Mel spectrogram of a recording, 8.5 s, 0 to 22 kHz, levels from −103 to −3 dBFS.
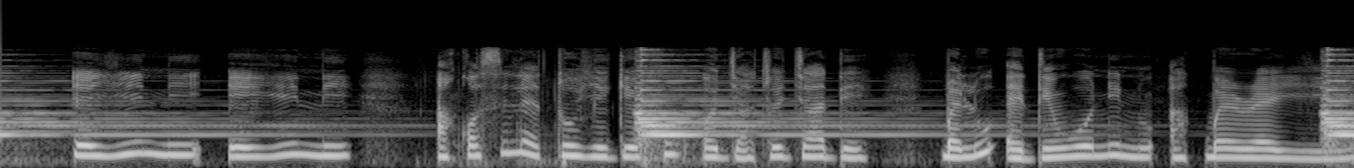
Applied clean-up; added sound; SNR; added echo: none; Piano; 5 dB; none.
